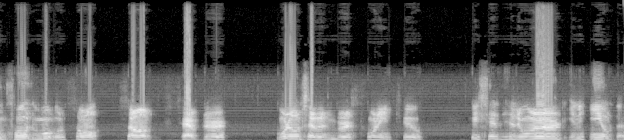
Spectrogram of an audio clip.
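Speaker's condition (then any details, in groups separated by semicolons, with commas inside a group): Cerebral palsy; speaks slightly differently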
